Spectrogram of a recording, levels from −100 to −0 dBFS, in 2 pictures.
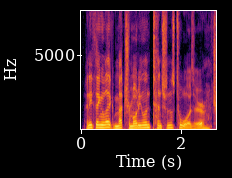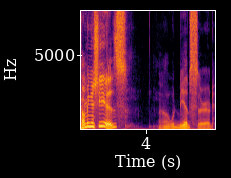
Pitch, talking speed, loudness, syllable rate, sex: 145 Hz, 145 wpm, -15 LUFS, 5.1 syllables/s, male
